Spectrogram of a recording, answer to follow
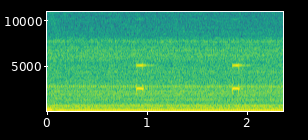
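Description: Two short, faint electronic beeps about a second apart from a laser cutter's control-panel keypad as its buttons are pressed, over a steady low hum.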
